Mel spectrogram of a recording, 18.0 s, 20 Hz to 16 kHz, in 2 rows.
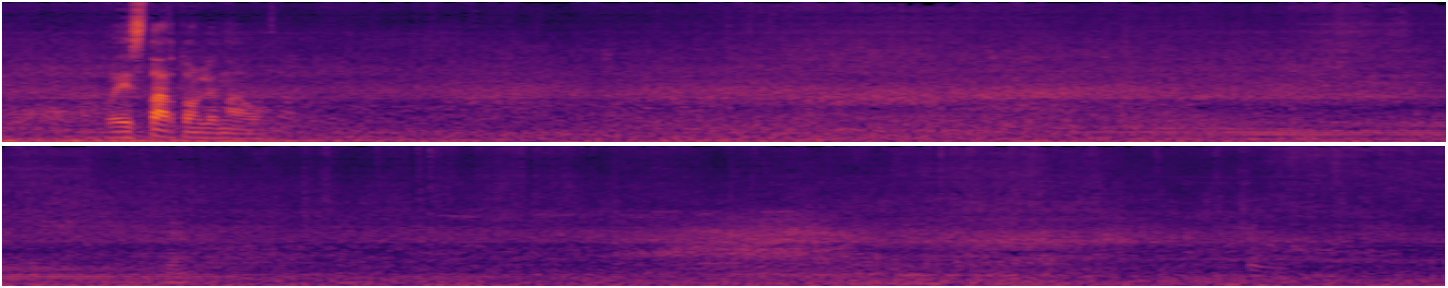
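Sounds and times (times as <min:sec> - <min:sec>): low rumble of traffic: 0:00.0 - 0:18.0
vehicle engine passing: 0:04.1 - 0:17.9.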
